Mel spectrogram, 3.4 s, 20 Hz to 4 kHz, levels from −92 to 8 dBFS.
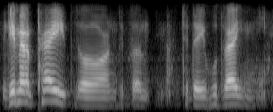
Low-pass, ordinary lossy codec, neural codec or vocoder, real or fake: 3.6 kHz; none; codec, 24 kHz, 0.9 kbps, WavTokenizer, small release; fake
